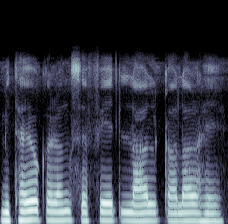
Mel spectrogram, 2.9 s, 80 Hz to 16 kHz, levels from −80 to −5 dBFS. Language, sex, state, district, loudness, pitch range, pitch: Hindi, male, Arunachal Pradesh, Lower Dibang Valley, -15 LUFS, 135-145 Hz, 135 Hz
